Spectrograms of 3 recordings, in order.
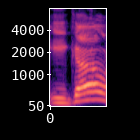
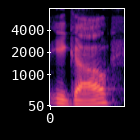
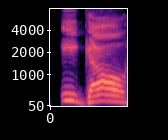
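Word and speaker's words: EGALE: can watch let's see igal I think it's pronounced egal egal Canada an organization for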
